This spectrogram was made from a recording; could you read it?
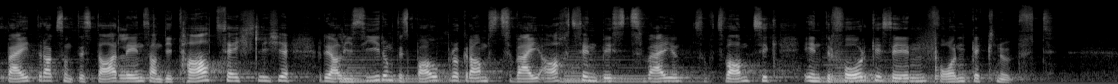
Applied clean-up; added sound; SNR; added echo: none; Thump, thud + Acoustic guitar / Strum; 12 dB; none.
